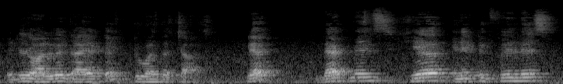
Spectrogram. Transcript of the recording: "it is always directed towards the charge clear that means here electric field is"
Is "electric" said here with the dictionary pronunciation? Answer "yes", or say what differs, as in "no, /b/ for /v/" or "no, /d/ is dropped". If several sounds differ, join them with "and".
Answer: no, /n/ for /l/ and /ɹ/ is dropped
